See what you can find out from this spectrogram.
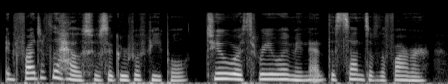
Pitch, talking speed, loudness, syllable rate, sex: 220 Hz, 270 wpm, -17 LUFS, 5.9 syllables/s, female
